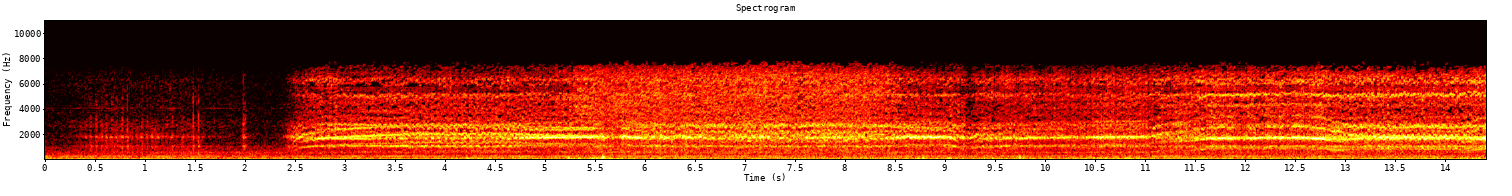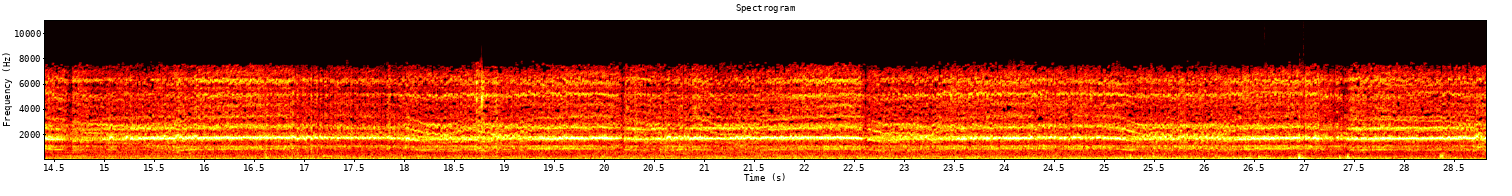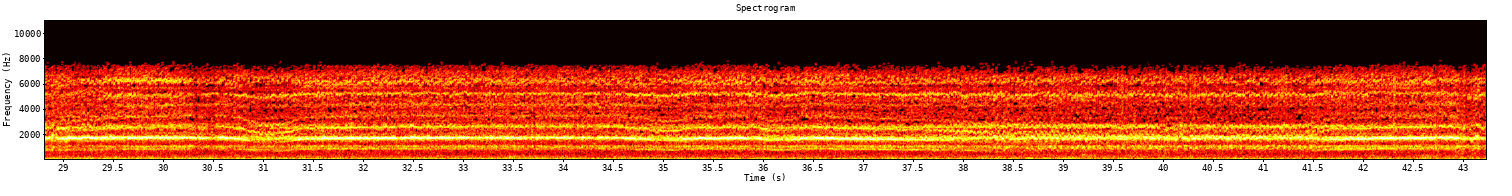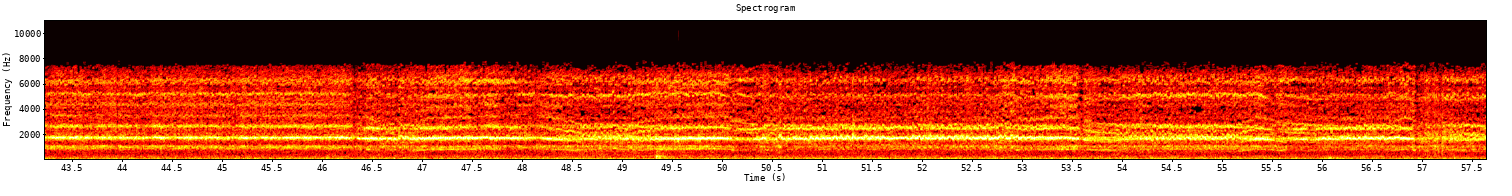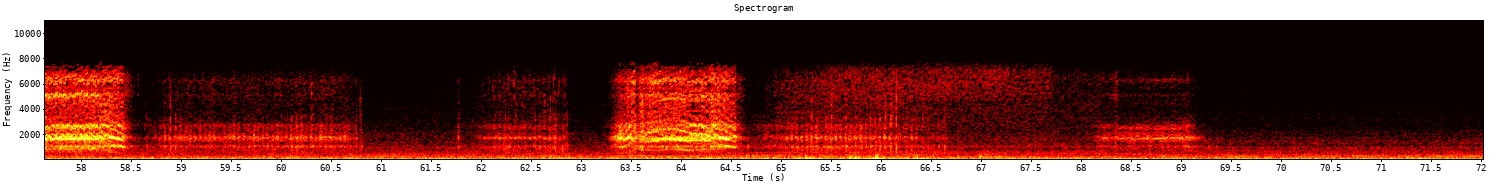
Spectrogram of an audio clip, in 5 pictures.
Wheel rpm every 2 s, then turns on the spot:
30, 100, 160, 160, 150, 170, 220, 200, 230, 210, 210, 220, 220, 220, 220, 220, 230, 230, 220, 200, 200, 230, 240, 220, 220, 200, 210, 200, 200, 60, 20, 50, 80, 10, 30, 0.
0-2 58-62 64-66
